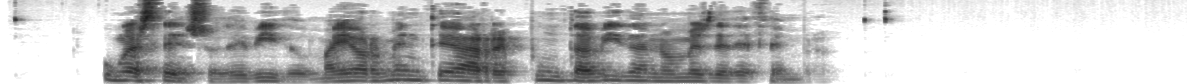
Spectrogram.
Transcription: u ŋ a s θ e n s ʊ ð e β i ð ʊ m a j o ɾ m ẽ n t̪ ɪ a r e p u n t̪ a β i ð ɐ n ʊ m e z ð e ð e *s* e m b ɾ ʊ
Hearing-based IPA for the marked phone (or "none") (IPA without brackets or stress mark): θ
